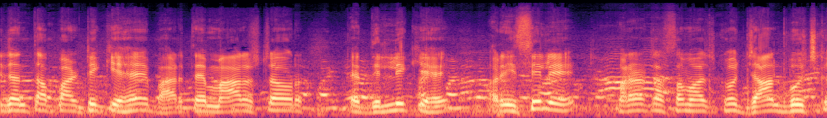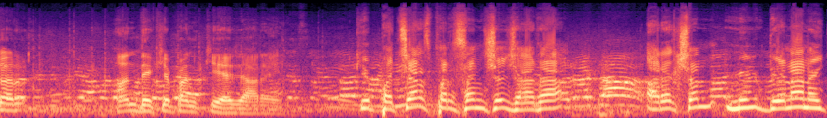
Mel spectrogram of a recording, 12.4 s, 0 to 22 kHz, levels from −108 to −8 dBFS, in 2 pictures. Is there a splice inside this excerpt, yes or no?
yes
